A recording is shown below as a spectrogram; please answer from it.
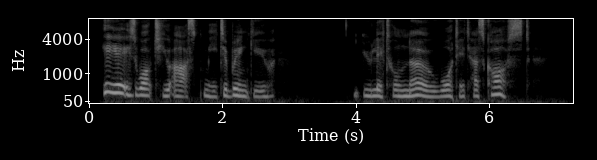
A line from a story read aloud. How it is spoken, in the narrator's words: he said sadly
